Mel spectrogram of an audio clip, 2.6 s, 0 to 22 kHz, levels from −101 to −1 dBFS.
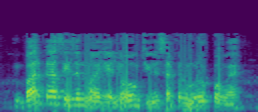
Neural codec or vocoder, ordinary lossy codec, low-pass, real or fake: none; MP3, 32 kbps; 7.2 kHz; real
